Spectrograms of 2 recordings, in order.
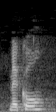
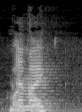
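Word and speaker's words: Mikal: Mickle? – Michael. – Oh, Michael. It's M-I-K-A-L.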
